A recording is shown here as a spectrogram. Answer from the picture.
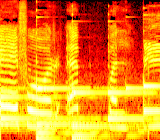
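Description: Children's alphabet song: a bright, jingly keyboard tune with a bass line coming in about half a second in, and a child-like voice singing short words over it.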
